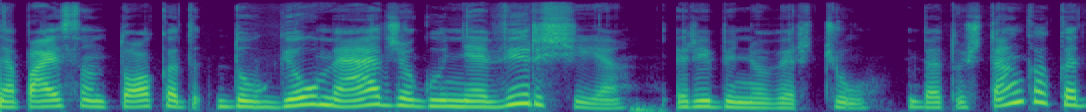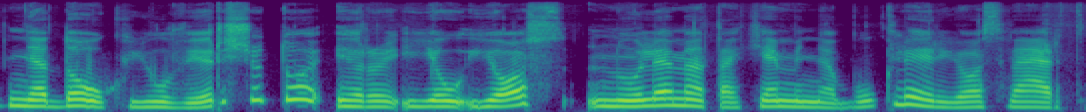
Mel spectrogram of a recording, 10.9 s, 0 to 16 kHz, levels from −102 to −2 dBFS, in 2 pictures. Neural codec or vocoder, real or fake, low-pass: vocoder, 44.1 kHz, 128 mel bands every 256 samples, BigVGAN v2; fake; 14.4 kHz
